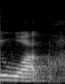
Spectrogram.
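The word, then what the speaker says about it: walk: मतलब होता है बछड़ा देखते हैं कि एल के बाद यदि के आ जाता है तब भी ए लेटर साइलेंट रहता है जैसे कि वक वॉक में देखिए एल के बाद के आ रहा है यहां पे के को हम क प्रोनाउंस एल को ल प्रोनाउंस करते हैं लेकिन ल का साउंड नहीं है वक मतलब होता है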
